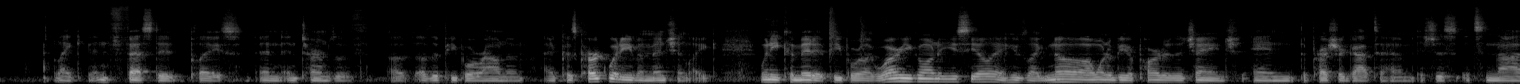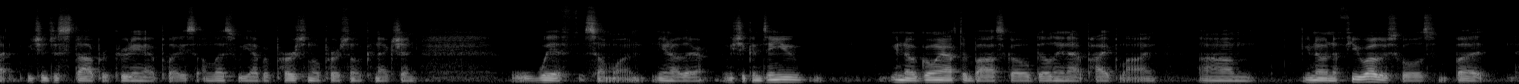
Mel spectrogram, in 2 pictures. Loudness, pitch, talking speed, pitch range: -34 LUFS, 95 Hz, 190 wpm, 90-105 Hz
